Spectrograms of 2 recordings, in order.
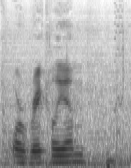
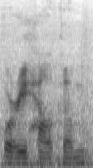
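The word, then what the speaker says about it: Orichalcum: Was I the only one as a kid who used to call that like Auriclium?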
